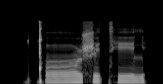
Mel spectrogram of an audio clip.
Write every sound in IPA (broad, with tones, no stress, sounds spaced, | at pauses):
ǃʼ ɔː˩˧ ʂ ɪ˧˩ tʰ e˧˩ l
